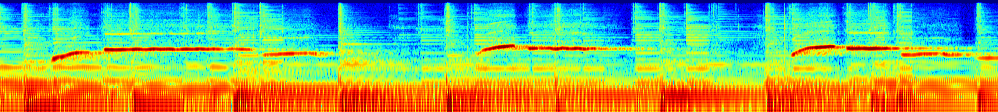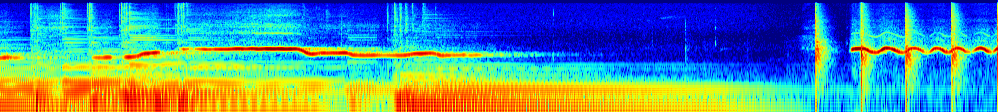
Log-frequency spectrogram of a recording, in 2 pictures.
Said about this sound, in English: My whistling in celebration was not nearly on the level of your whistling in that song.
